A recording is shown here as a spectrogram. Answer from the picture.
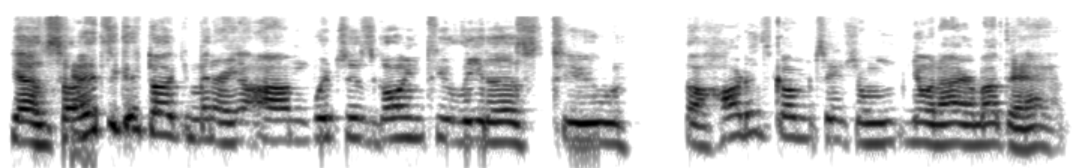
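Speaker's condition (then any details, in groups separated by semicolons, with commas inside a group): Cerebral palsy; mild case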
